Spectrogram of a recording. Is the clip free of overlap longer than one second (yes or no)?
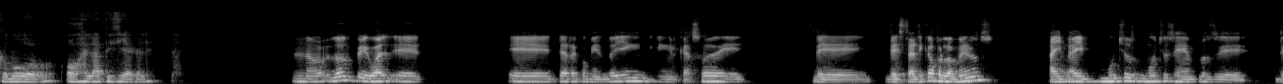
yes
